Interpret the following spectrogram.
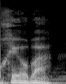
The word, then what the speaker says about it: Jehová: realidad y a hh Generalmente pronunciado como yahvé o Jehová este nombre revelado a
